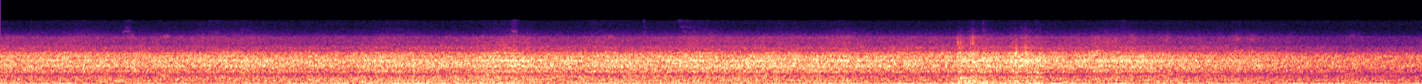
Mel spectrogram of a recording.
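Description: A car's engine and tyres rumble steadily, echoing inside a tunnel.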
